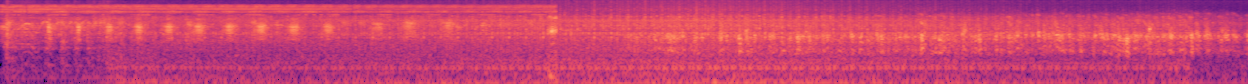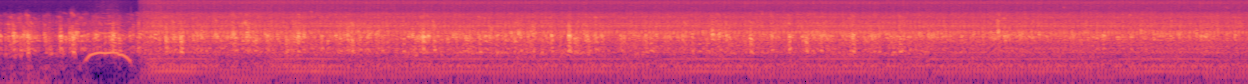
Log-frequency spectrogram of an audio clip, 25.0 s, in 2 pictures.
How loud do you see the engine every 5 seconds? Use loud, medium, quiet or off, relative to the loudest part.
medium, loud, loud, loud, loud.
